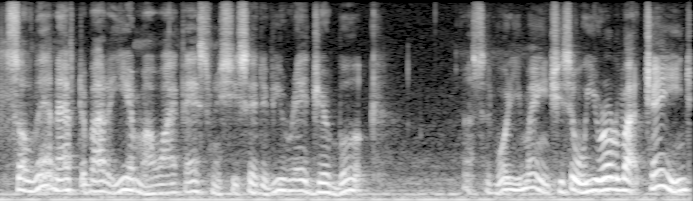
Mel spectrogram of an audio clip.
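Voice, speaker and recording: Speaking fairly quickly with lively intonation and vocal fry, a man with a Southern accent uses a fairly high pitch in a room with audible echo. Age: 80s+. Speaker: retired pastor. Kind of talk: casual chat.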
